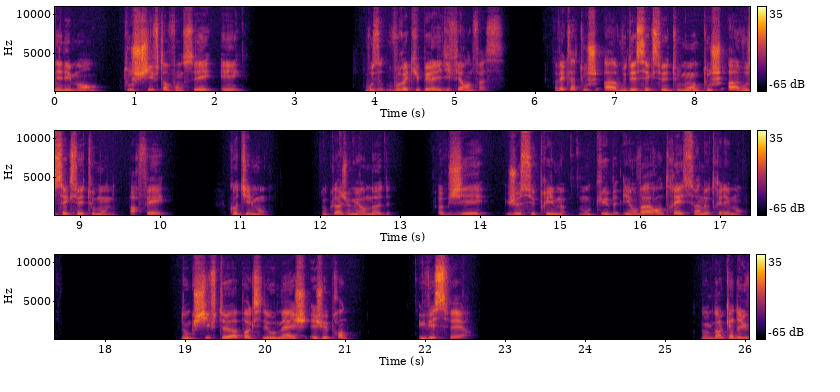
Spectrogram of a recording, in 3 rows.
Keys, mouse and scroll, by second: 1.6-4.5 right drag, 3.3-5.1 middle drag, 6.3 a, 7.1-10.7 middle drag, 8.2 a, 12.4 Tab, 14.4 x, 17.3 s, 23.5-26.0 middle drag.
